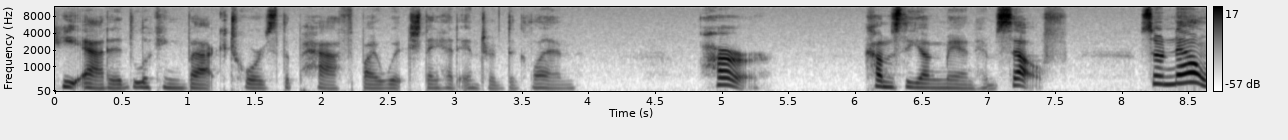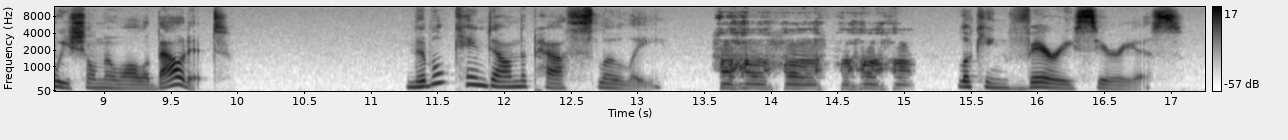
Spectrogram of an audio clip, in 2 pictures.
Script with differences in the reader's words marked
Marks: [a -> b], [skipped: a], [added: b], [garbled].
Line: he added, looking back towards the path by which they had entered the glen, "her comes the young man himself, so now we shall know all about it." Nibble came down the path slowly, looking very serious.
he added, looking back towards the path by which they had entered the glen, "her comes the young man himself, so now we shall know all about it." Nibble came down the path slowly, looking very serious.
